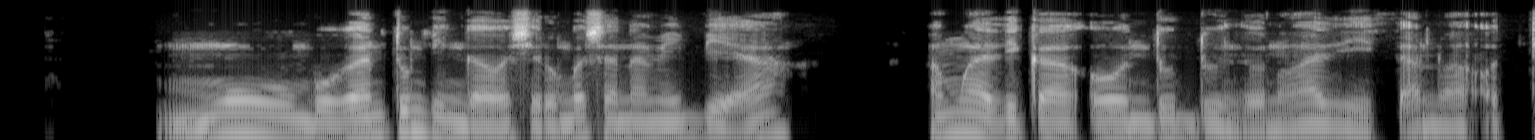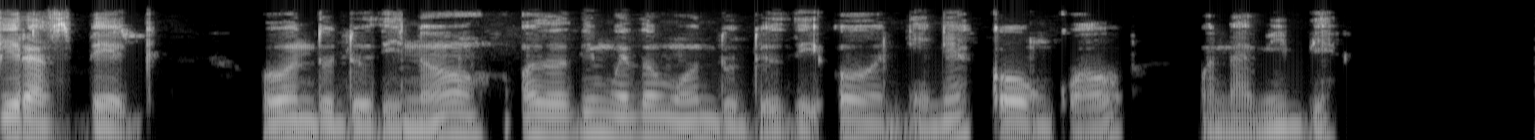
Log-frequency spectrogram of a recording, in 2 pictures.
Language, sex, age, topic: Oshiwambo, male, 18-24, agriculture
